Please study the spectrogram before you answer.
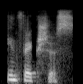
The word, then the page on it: infectious: Indian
